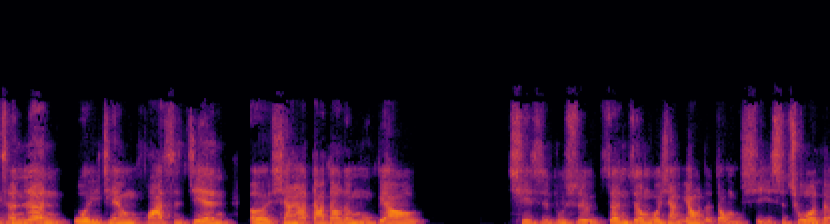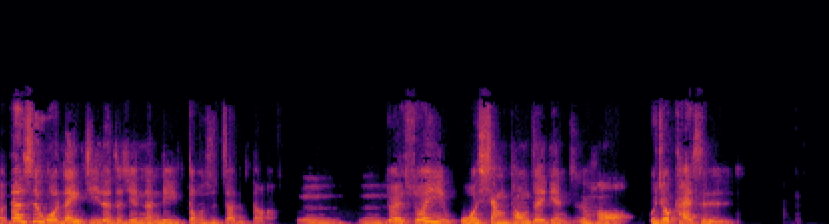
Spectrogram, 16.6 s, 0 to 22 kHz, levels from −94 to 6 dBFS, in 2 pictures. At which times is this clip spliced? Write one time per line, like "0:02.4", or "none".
0:02.4
0:08.4
0:14.7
